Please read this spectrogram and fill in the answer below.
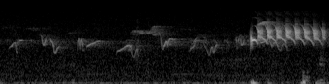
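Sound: bird call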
